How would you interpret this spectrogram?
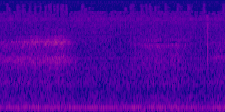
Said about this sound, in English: As my mom would say, oh, look at the old car.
